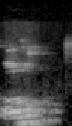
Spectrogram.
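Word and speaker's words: ॐ: Second meditation is Nad Anusandhan, where we do the chanting of Om. So Om is made up of 3 syllables, where A, U and Ma.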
